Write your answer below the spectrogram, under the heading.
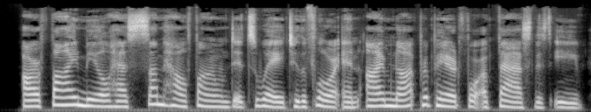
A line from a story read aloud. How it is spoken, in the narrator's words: Samjaza said with a laugh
